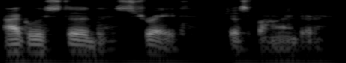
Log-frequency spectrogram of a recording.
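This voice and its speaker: A man narrating an adventure story in a soft, hushed storytelling manner, dropping to whispers for characters' thoughts. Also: low voice, steady tone, a little slow, gravelly, no echo.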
